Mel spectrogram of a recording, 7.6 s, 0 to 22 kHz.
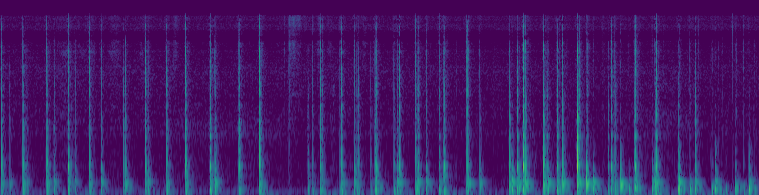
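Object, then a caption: Wooden table top. Fingertips and short nails of both hands tap quickly on a flat, solid wooden table top, giving 38 short, dry, low knocks with almost no ring. The taps come in a steady rapid rhythm and grow louder and fuller in the last few seconds.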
